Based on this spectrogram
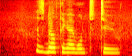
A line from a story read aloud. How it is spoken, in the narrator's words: Clive yawned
